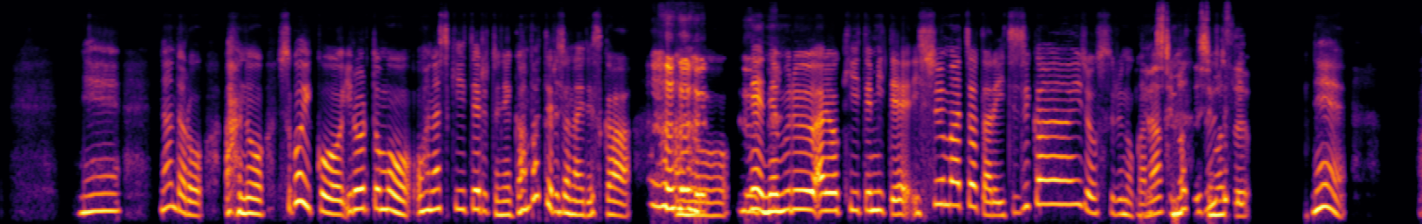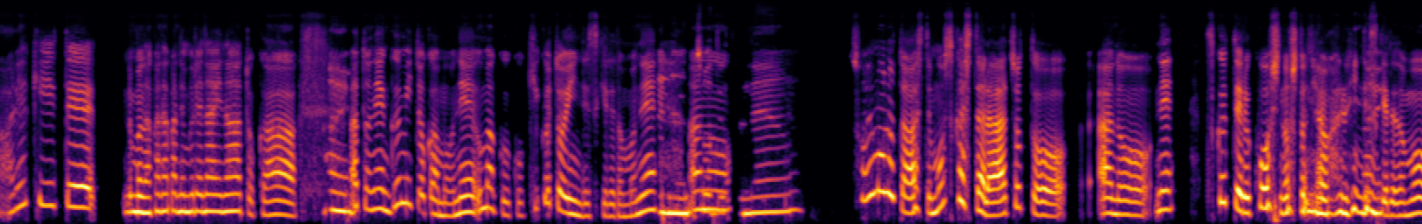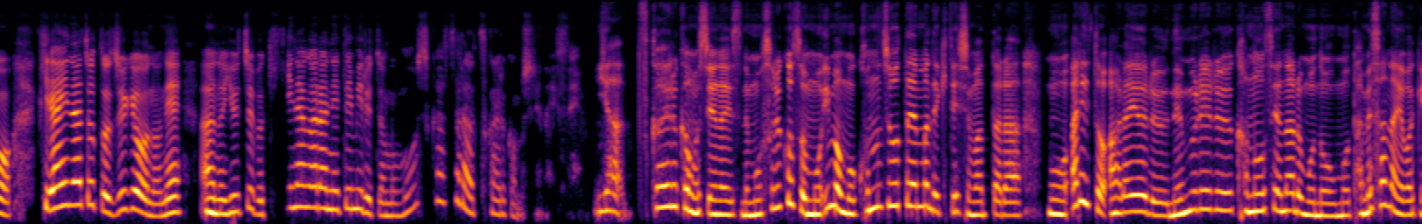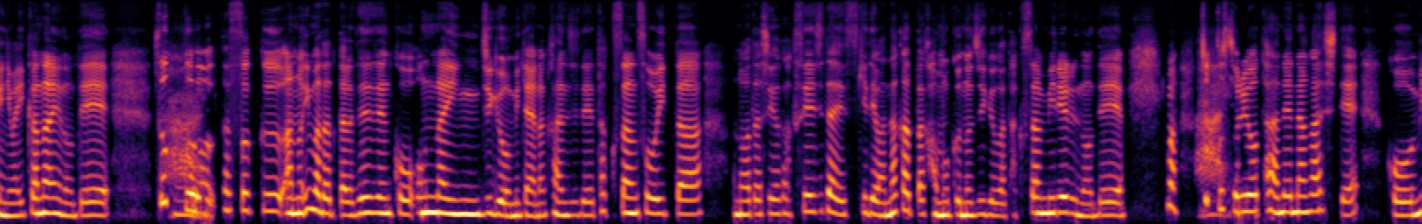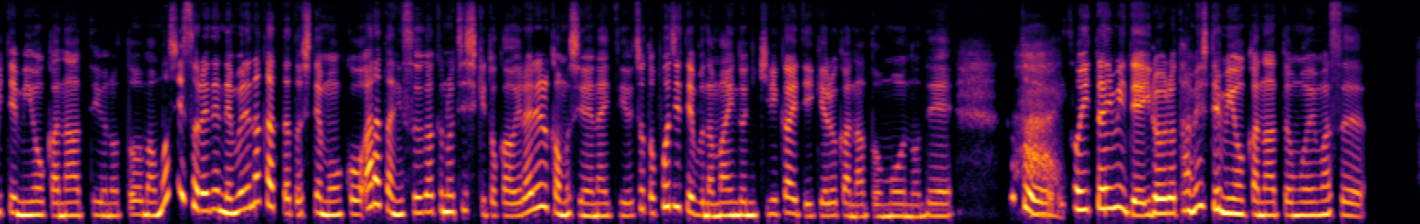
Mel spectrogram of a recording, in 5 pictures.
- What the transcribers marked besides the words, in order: laughing while speaking: "あの"; laugh; other background noise; laughing while speaking: "講師の人には悪いんですけれども"
- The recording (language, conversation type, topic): Japanese, advice, 眠れない夜が続いて日中ボーッとするのですが、どうすれば改善できますか？
- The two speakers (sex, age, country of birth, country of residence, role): female, 25-29, Japan, Japan, user; female, 55-59, Japan, United States, advisor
